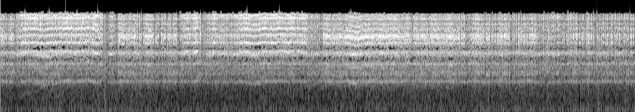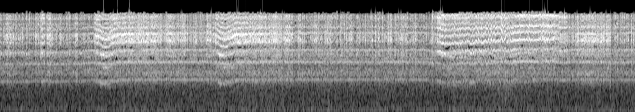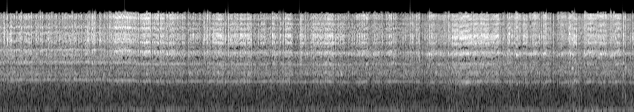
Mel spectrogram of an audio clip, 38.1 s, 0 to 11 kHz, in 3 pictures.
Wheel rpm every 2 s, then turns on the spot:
210, 220, 210, 220, 220, 220, 220, 230, 230, 230, 220, 210, 230, 230, 220, 220, 220, 210, 210.
none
